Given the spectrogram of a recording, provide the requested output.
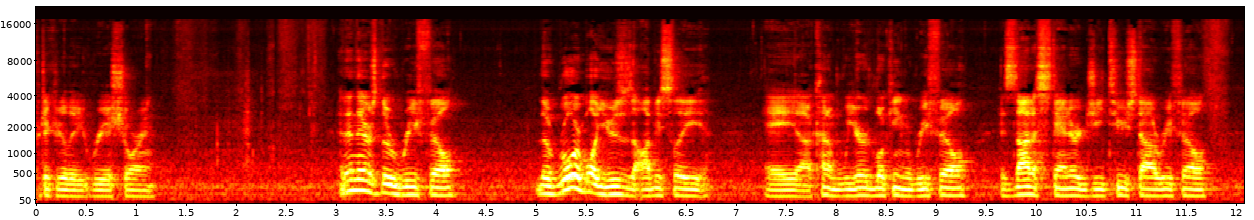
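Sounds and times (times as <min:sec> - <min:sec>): pen handling sounds: 0:01.4 - 0:02.9.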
